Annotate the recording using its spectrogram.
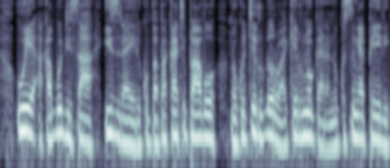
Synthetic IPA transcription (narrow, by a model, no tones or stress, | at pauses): uje̞ʔakaɓuɗisais̬rae̞ɾikub͡vapakatipaʋo̞ | no̞k̬utiruɗo̞rwake̞runo̞ɡʱaɾano̞kusiŋɡape̞ːri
